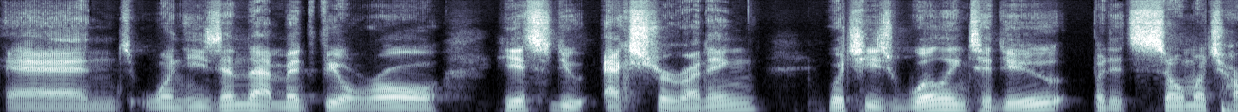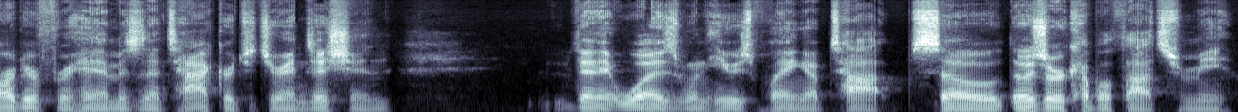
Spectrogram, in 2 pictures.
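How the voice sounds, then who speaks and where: Co-hosting a soccer podcast, a man with a low-sitting voice breaks down tactics in a casual, analytical chat at normal speed. He's animated, speaking in long flowing runs and acting out what players and coaches might say, captured in a dry recording.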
